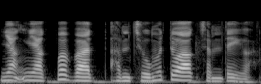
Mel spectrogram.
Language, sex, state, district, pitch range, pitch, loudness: Wancho, female, Arunachal Pradesh, Longding, 155-185 Hz, 170 Hz, -20 LUFS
